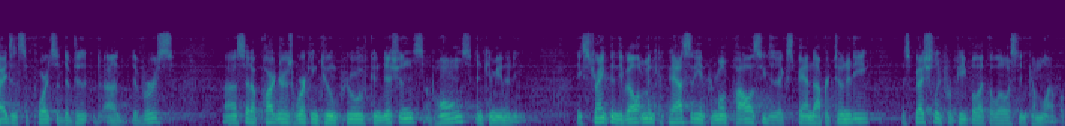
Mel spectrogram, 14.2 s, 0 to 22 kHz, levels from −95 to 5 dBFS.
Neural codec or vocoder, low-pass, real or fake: codec, 24 kHz, 6 kbps, HILCodec; 7.2 kHz; fake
